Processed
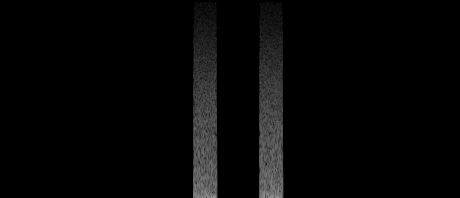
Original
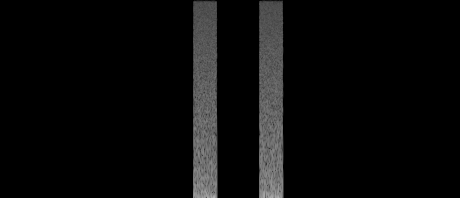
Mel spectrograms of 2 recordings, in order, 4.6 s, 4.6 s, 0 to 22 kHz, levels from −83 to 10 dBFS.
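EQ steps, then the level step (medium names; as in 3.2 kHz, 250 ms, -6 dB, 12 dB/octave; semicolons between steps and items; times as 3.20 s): low-pass 2.4 kHz 6 dB/octave; -8.5 dB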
